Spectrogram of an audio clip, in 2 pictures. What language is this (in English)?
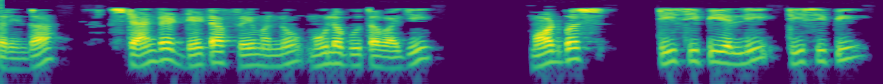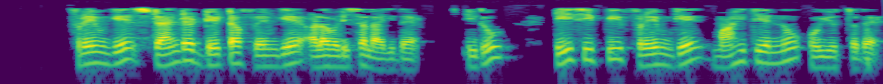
Kannada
